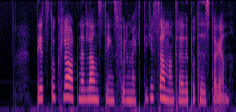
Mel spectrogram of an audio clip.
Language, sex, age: Swedish, female, 23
